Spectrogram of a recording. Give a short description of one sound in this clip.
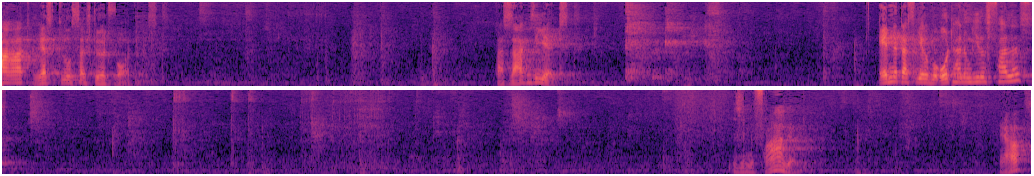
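A man lectures through a microphone in a large room, speaking in short bursts with pauses.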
